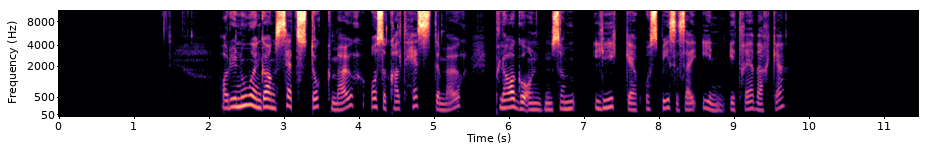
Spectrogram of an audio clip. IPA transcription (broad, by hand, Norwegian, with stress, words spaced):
ˈhɑː ˈdʉː ˈnuːəŋ ˈɡɑŋ ˈsɛt ˈstɔkˌmɑʉʁ ˈɔsɔ ˈkɑlt ˈhɛstəˌmɑʉʁ ˈplɑːɡəˌɔndn̩ ˈsɔm ˈliːkə ˈoː ˈspiːsə ˈsæɪ ˈɪn ˈiː ˈtʁeːʋæʁkə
